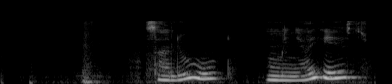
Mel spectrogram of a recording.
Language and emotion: Russian, positive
